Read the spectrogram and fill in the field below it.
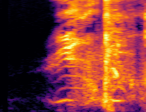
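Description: A rising breathy intake followed by one sharp explosive burst, a single sneeze.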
